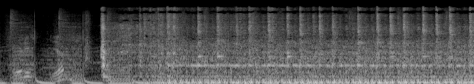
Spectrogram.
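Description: A small petrol engine sputters to life and idles with a loud, rapid putter close by.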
